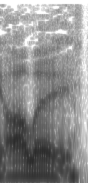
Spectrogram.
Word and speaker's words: Allah: Foremost, of course, is Allah. And I was surprised when I looked in the dictionary that they have a long A, Allah.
